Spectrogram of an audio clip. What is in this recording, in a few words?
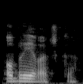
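"oblievačka", Slovak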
